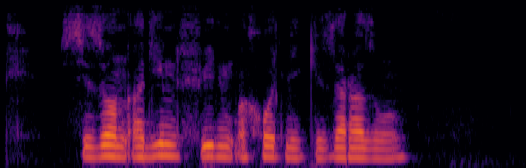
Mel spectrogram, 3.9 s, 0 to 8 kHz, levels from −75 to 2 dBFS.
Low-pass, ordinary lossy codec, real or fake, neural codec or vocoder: 7.2 kHz; AAC, 48 kbps; real; none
